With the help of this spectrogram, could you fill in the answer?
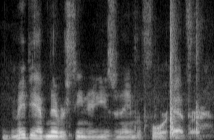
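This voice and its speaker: Selling on a live stream, a man with a lowish voice reads cassette titles at a moderate pace, chatting casually in a rambling, teasing way. Clicks and clear background noise run through the recording.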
